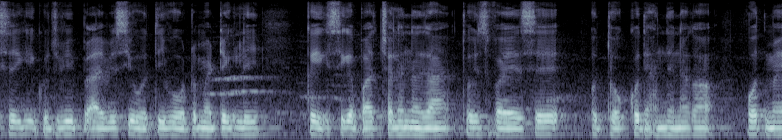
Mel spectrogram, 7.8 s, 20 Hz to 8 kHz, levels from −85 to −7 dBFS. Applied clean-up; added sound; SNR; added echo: none; none; none; none.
